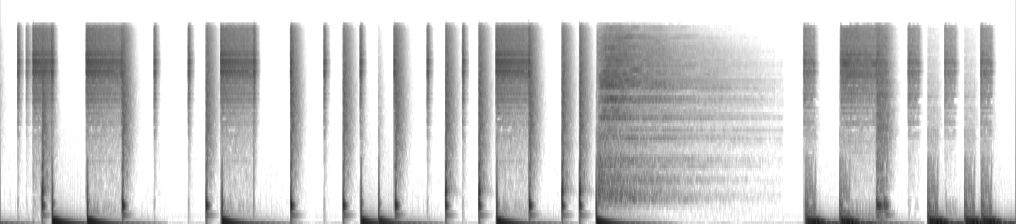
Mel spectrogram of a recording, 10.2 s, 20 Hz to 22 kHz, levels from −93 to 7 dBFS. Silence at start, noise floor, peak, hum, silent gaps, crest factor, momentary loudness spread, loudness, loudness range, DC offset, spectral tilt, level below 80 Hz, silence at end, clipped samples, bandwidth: 0 s; -65 dBFS; 0 dBFS; none; none; 16 dB; 14 LU; -17 LUFS; 3 LU; under 0.1%; -3.5 dB/octave; -20 dBFS; 0 s; under 0.1%; 14 kHz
